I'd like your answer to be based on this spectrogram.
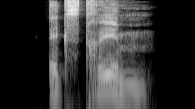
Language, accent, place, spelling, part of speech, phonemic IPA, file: German, Germany, Berlin, extrem, adjective / adverb, /ɛksˈtʁeːm/, De-extrem.ogg
- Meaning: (adjective) extreme; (adverb) extremely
